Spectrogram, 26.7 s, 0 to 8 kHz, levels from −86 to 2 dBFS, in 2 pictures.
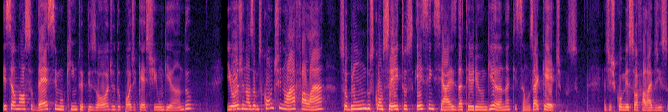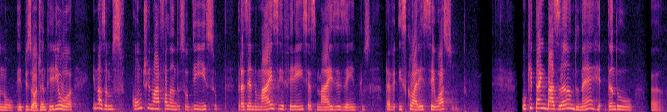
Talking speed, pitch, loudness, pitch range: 135 wpm, 220 Hz, -19 LUFS, 200-245 Hz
